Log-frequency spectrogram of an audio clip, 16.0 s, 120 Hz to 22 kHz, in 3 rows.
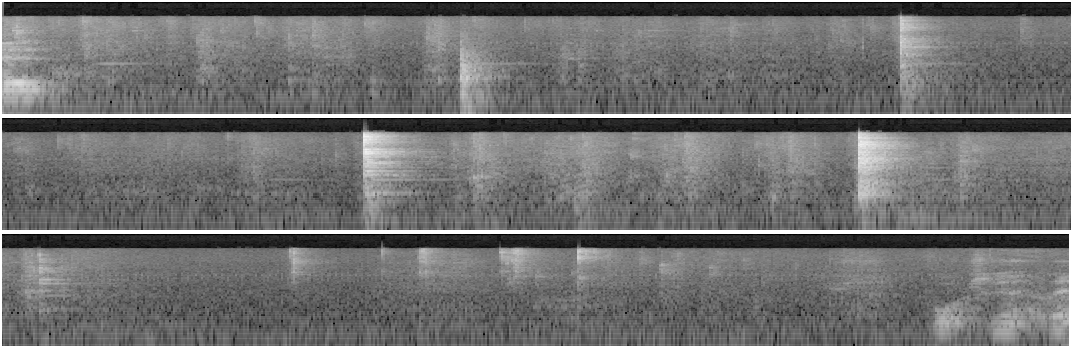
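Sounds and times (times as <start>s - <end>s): forks clinking on a pan: 7.1s - 7.6s.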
